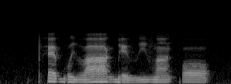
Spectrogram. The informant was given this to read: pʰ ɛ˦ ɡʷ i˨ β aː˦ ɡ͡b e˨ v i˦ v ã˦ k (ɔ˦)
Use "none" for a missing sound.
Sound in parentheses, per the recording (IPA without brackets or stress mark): ɔ˦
